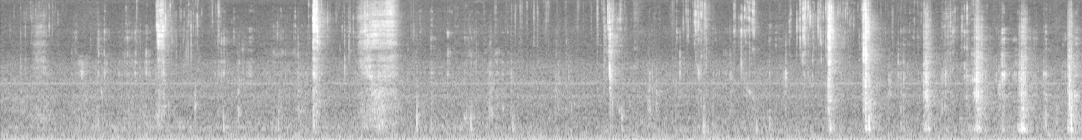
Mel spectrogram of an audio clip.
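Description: Close-up mouth sounds of a person eating spicy stir-fried instant noodles: chewing and biting. In the last few seconds comes a quick run of crisp crunches from bites of pickled radish.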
